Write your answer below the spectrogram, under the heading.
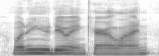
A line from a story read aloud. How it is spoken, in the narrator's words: I asked her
